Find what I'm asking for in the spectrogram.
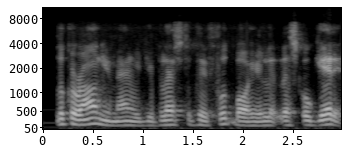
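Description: Against a quiet background, a man talks at a fairly quick pace and medium pitch. His tone is dark and mellow, his intonation fairly even. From Hawaii. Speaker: high school football coach. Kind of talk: radio interview. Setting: phone call. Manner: halting, many repetitions.

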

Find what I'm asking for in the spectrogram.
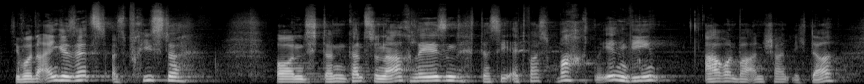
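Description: A man with a high pitch speaks in an animated tone at a fairly slow pace with lively intonation, amid noticeable background noise and audible room echo. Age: 60s. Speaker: pastor. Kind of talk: sermon.

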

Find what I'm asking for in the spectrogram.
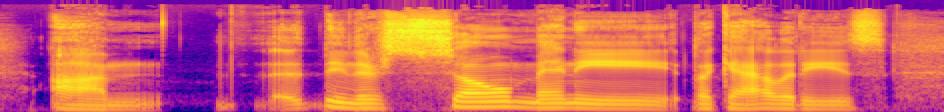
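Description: In an ordinary speaking voice with an American accent, a man talks at a moderate pace with ordinary pitch variation, in a very clean recording with a silent background and a dry, close sound with no echo. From New York. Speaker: flight attendant, podcast co-host. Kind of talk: casual chat.

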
